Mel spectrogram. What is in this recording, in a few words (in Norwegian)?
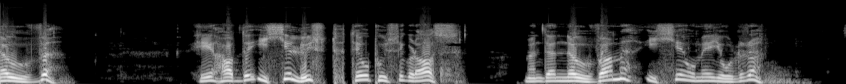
"nauve", Numedalsmål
